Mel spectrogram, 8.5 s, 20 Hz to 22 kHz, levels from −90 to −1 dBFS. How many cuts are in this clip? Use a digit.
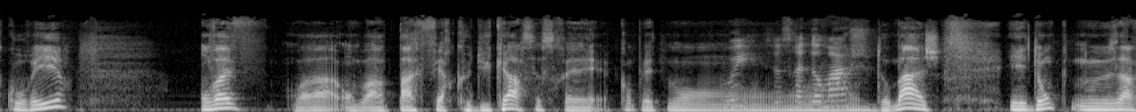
0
